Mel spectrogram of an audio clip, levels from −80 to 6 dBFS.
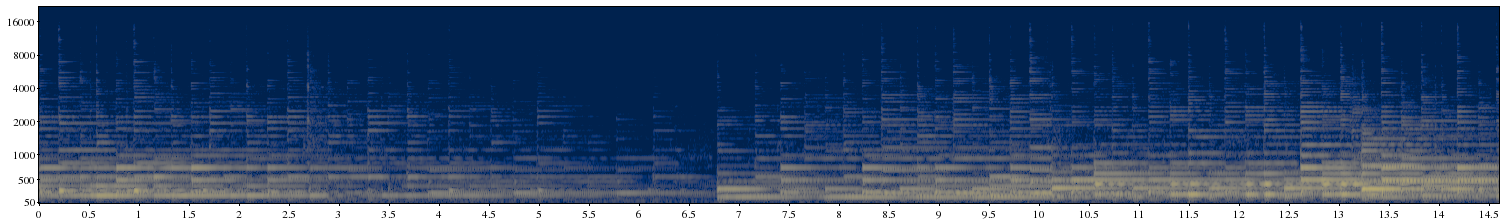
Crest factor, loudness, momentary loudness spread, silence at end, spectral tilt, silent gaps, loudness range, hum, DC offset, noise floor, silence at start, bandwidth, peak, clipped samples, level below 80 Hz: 18 dB; -28 LUFS; 18 LU; 0 s; -8.5 dB/octave; none; 15 LU; none; under 0.1%; -50 dBFS; 0 s; 15.5 kHz; -12 dBFS; under 0.1%; -64 dBFS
